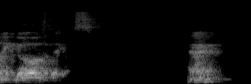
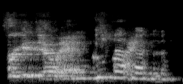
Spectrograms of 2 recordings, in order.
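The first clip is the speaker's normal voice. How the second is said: urging shout; 8 dB louder, much slower than usual. Retold or imitated. Urging her sister to cry.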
